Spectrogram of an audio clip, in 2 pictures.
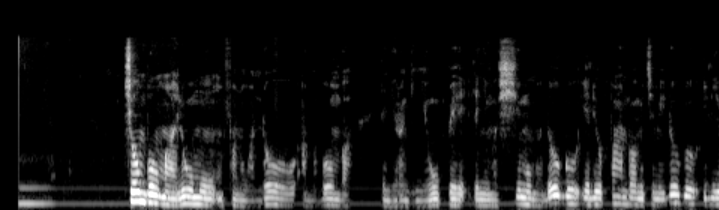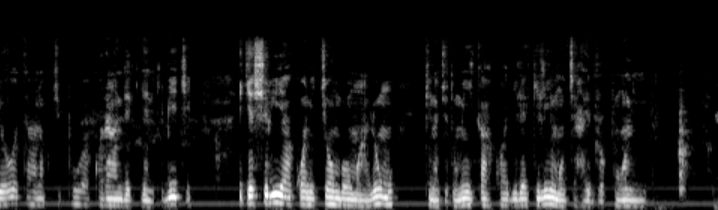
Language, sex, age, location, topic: Swahili, male, 25-35, Dar es Salaam, agriculture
